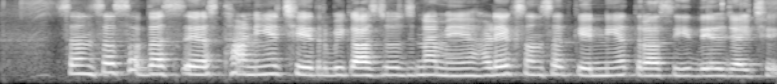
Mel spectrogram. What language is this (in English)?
Magahi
